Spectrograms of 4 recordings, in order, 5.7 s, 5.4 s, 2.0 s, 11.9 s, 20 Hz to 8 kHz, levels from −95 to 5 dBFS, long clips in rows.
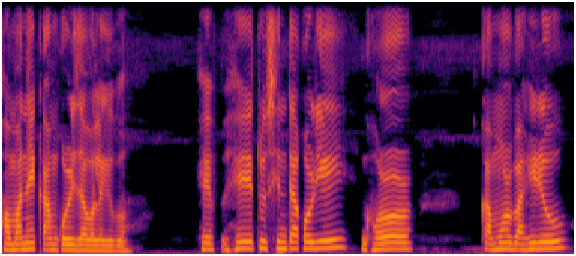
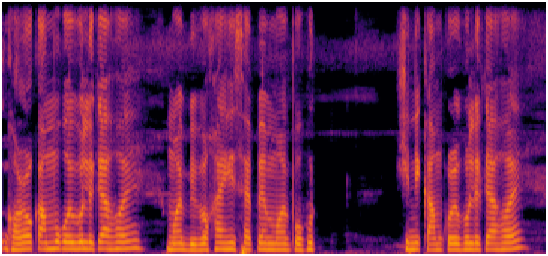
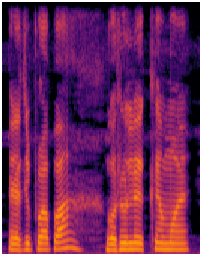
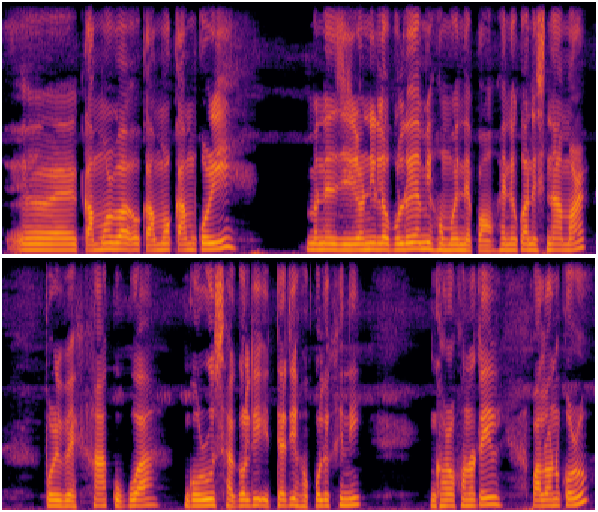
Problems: none marked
